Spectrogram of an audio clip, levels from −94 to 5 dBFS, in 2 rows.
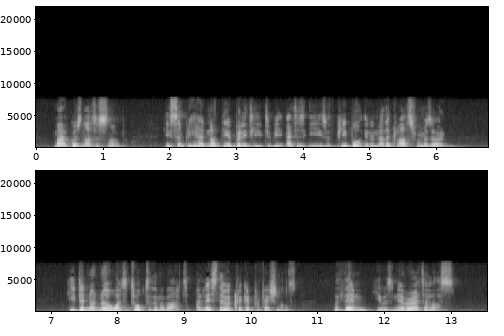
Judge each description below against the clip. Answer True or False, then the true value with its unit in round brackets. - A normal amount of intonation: False (7.5 semitones)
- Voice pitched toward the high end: False (150 Hz)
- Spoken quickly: True (210 wpm)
